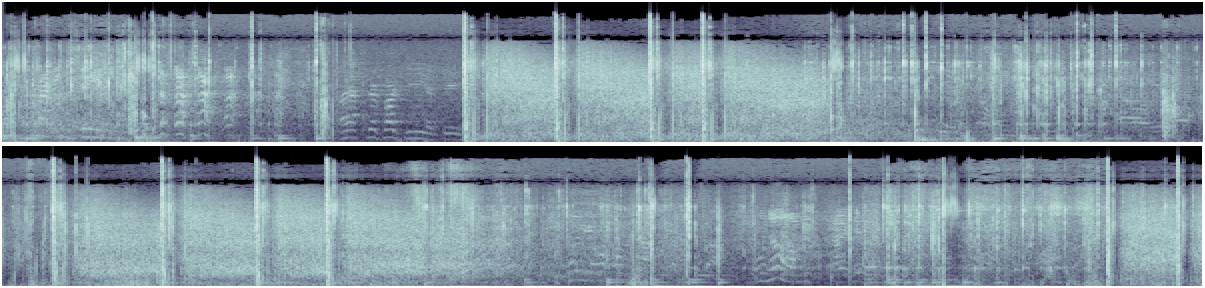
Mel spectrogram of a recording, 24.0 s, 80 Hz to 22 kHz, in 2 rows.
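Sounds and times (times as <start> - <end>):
rifle shots: 4.6 - 9.1, 12.4 - 17.6, 23.0 - 24.0
steady rushing noise: 4.8 - 24.0.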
